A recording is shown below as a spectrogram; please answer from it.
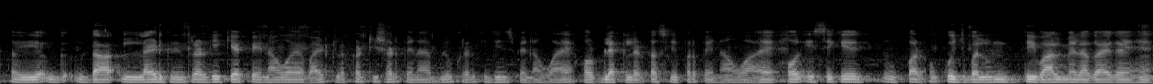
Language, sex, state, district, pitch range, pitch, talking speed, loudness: Hindi, male, Uttar Pradesh, Budaun, 110-120 Hz, 115 Hz, 225 wpm, -27 LUFS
